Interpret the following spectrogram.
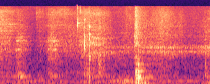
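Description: Plastic building bricks being handled and pressed together on a model: a few light clicks and knocks, the loudest about one and a half seconds in.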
